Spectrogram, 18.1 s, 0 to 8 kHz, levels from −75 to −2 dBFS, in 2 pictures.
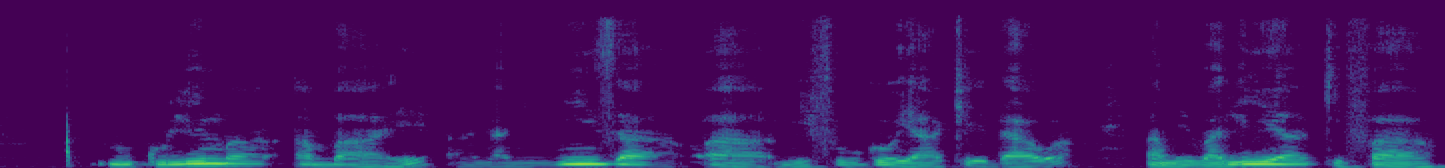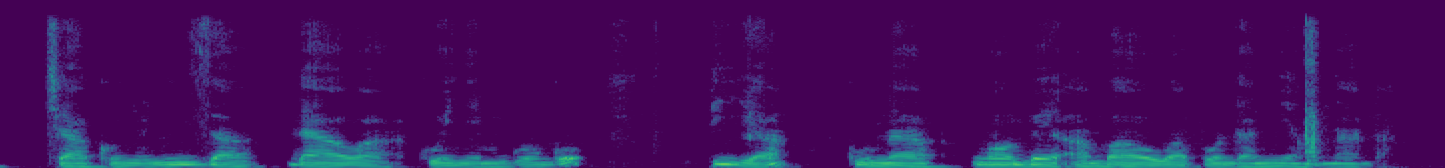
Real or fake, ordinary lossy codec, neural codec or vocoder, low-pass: real; AAC, 32 kbps; none; 7.2 kHz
